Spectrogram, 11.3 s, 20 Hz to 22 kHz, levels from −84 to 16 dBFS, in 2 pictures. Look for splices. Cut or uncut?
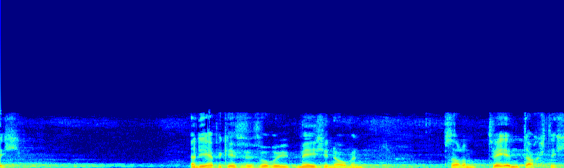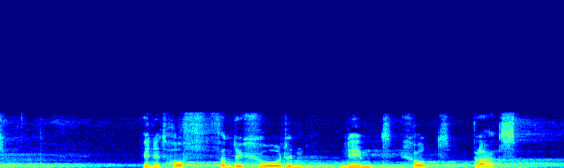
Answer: uncut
